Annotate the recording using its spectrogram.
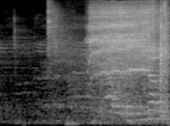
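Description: Motor-driven intake rollers of a FIRST Robotics Competition robot spinning up to pull a ball over the bumper, a steady whirring hiss that starts faintly about halfway through and grows louder.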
